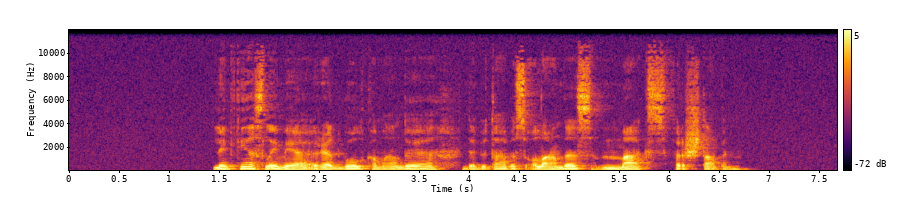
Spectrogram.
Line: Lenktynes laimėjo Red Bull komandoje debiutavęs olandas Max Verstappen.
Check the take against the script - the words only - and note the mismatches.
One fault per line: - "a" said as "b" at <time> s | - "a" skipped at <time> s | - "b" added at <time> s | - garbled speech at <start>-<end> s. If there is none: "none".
none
